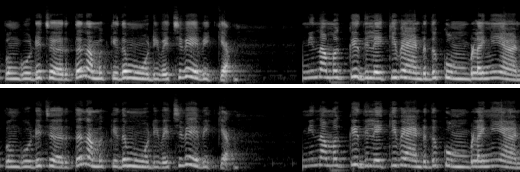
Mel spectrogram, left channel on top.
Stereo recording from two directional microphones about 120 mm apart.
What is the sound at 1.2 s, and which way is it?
Speech, 20° left (ahead or behind).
